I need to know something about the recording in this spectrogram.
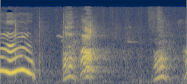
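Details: Female German Shepherd at football play after catching a pass: a high, wavering whine opens, followed by short harsh barks, with a man's praising voice nearby.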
